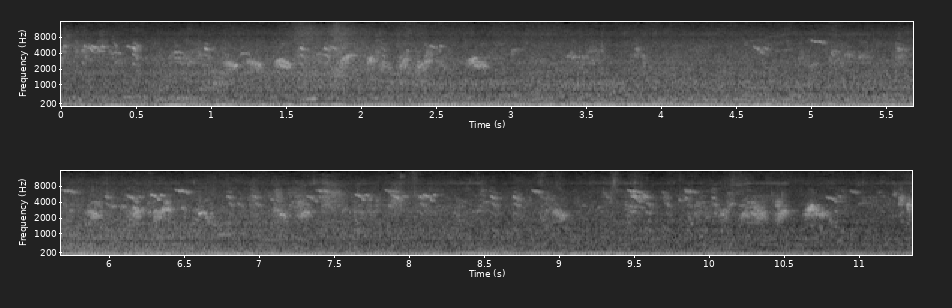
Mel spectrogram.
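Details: Finches singing in a backyard aviary: a steady stream of short, high chirps and twittering notes from several birds, set over a constant low droning hum.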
